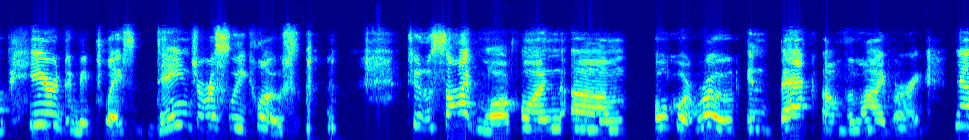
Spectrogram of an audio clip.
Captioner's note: laughter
